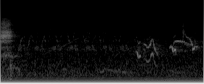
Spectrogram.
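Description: A bird gives a few short, quick chirps about a second and a half in, over a steady low hum.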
